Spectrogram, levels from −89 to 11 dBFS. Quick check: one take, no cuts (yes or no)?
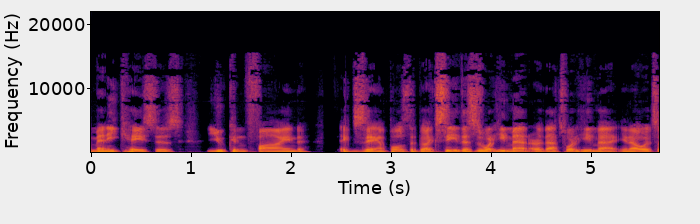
no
